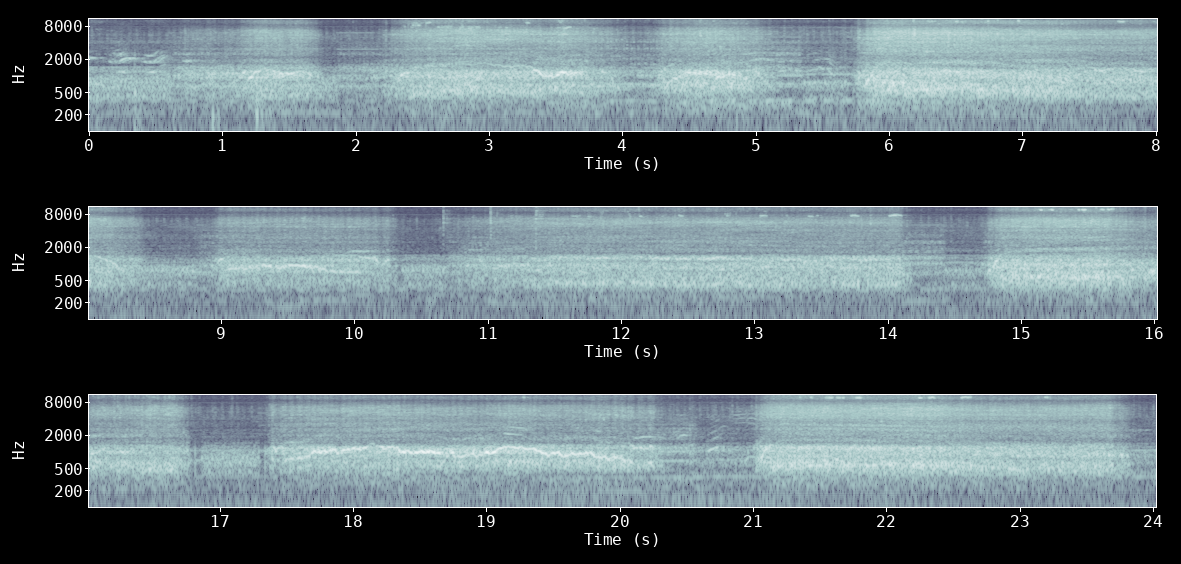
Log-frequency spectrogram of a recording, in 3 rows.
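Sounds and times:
model tank motors whirring: 0.0 - 24.0
tank tracks rattling: 0.0 - 24.0.

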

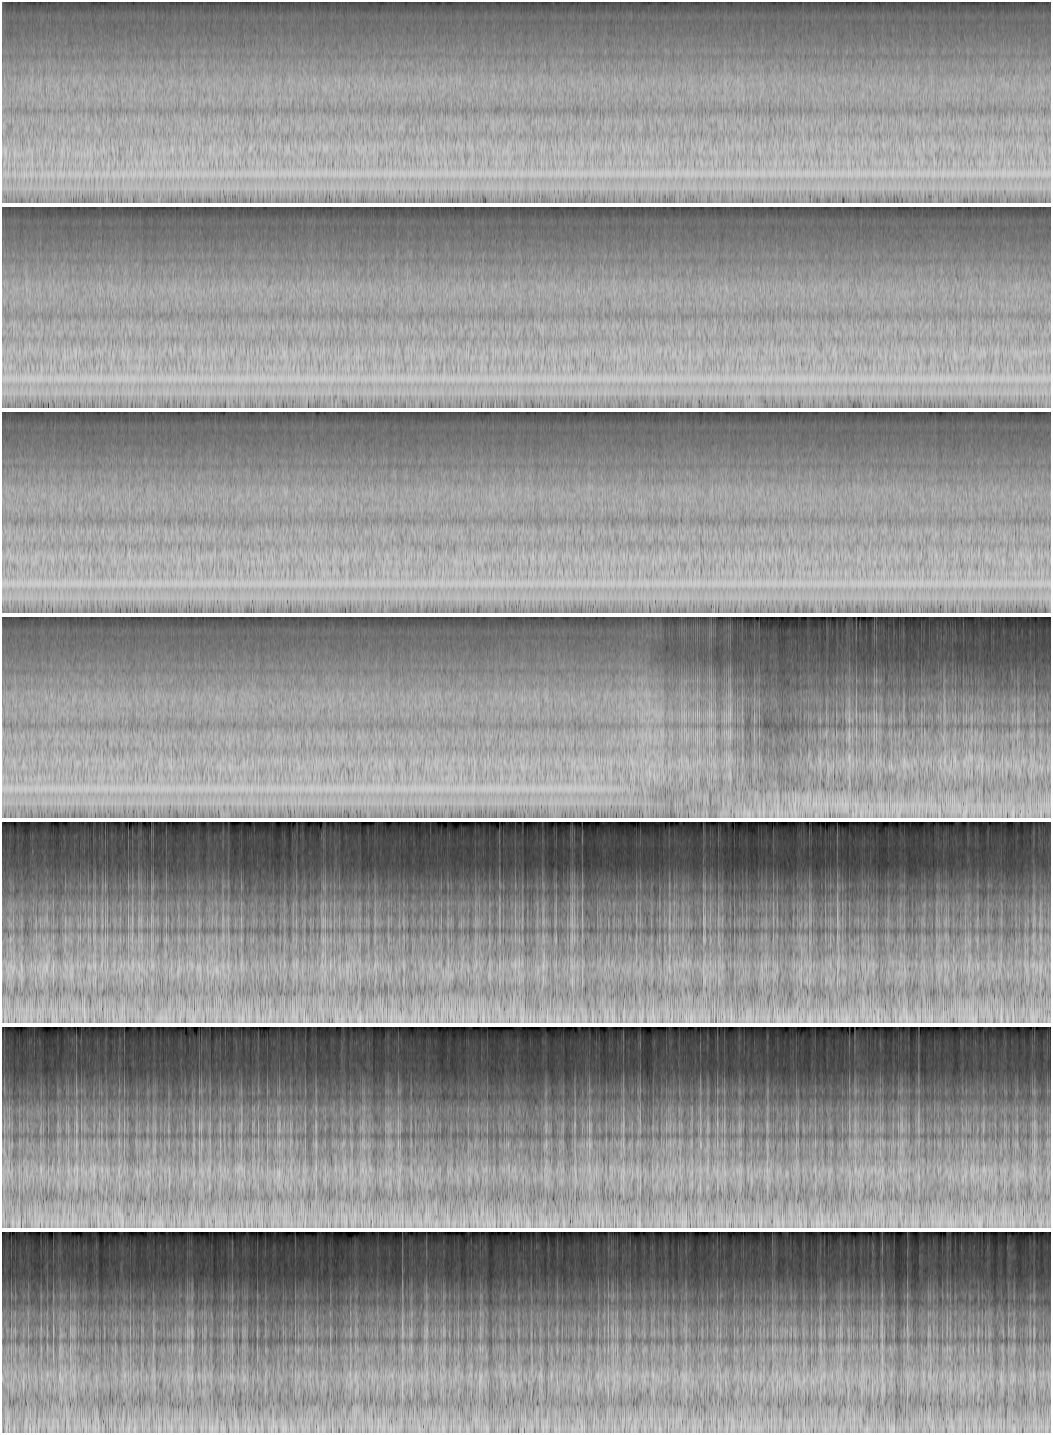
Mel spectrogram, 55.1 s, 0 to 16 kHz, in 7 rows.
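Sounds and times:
engine and propeller running: 0.0 - 55.0
low rumble: 28.8 - 55.0.

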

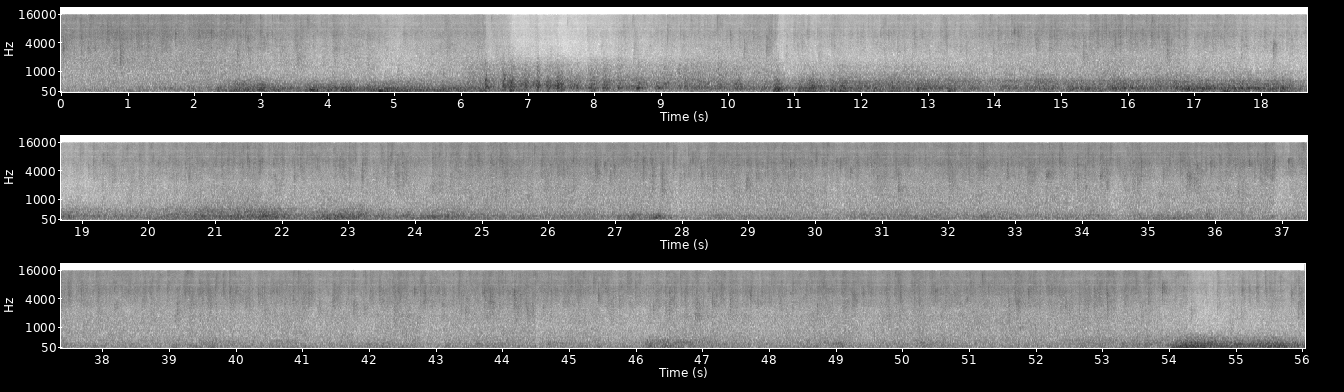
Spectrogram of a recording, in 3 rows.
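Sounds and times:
rain falling on pavement: 0.0 - 56.0
thunder rumbling: 2.4 - 19.3, 54.0 - 56.0.

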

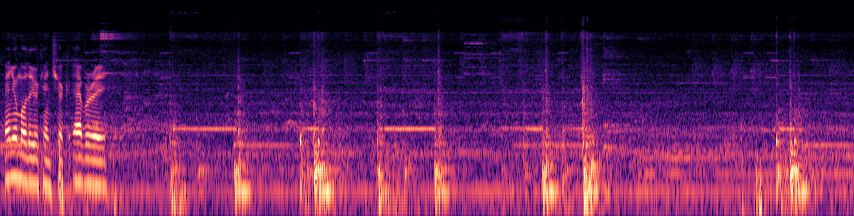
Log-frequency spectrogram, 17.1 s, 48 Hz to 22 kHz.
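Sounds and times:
machine movement whine: 0.0 - 17.0
machine clunks: 14.8 - 16.3.

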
